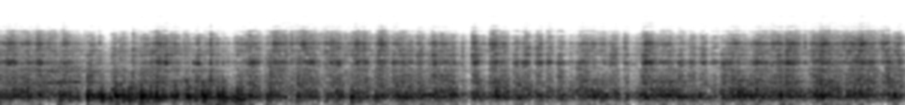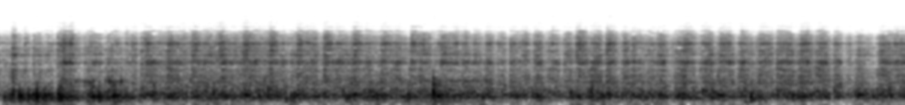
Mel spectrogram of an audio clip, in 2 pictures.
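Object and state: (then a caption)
Wooden plate scratched and tapped. A round solid wooden plate is scratched and tapped quickly by two hands using fingertips and short nails. The result is a dense, continuous rasping scrape with rapid dry taps layered over a woody midrange, plus a bright hiss along the top.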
